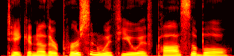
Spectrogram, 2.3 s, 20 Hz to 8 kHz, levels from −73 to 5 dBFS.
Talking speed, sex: 180 wpm, female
